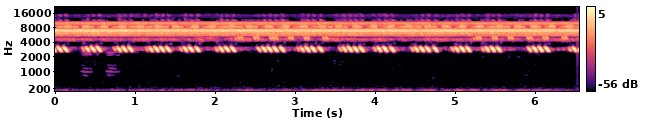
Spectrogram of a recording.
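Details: Chirping of night crickets: short pulsed bursts repeated steadily about twice a second against a continuous high-pitched insect buzz and a soft low murmur.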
